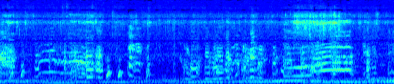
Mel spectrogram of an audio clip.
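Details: Coop chickens uttering soft clucks and a couple of longer, slightly rising calls above a constant low droning hum.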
